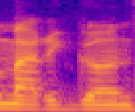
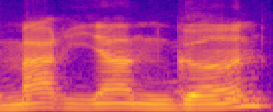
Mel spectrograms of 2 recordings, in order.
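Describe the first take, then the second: First: The name is said as Marigon. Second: The name is said as Marianne Gunn. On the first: The speaker calls it wrong. "c'est pas Marigon" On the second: The speaker calls it right. "c'est Marianne Gunn"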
